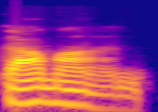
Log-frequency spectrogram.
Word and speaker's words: gaman: It's called gaman, and it's spelled Gaman if you use English letters.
